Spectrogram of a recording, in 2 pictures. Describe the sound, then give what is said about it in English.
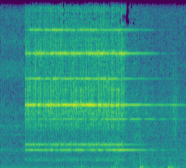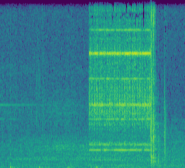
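A telephone bell rings for an incoming call in two long bursts separated by a short pause, bright, over a low background rumble with a few soft knocks and clatters. “And as soon as he did, he called me on the phone, summoning me.”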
